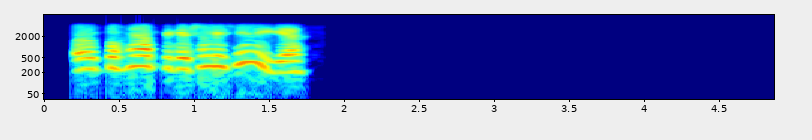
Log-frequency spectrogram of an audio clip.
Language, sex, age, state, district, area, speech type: Dogri, female, 30-45, Jammu and Kashmir, Reasi, rural, conversation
